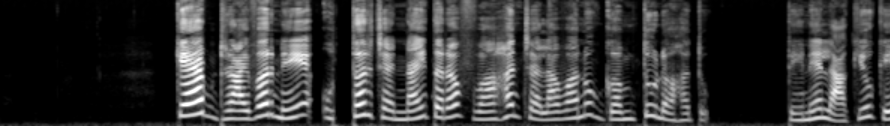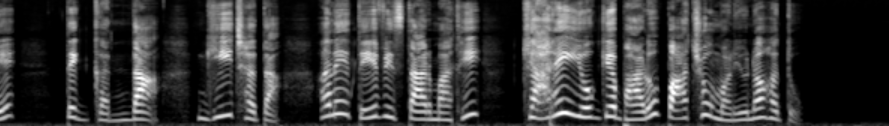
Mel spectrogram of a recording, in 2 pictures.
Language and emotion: Gujarati, disgusted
